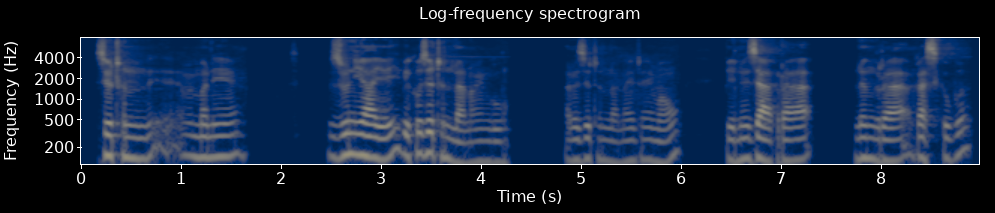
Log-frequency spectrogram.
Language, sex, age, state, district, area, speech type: Bodo, male, 18-30, Assam, Kokrajhar, rural, spontaneous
